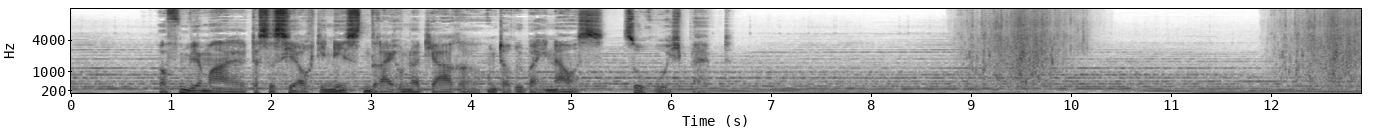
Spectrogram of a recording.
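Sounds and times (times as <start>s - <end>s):
speech: 0.9s - 6.7s
oar strokes splashing on calm lake water while rowing a boat: 8.8s - 10.3s, 11.9s - 12.8s.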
